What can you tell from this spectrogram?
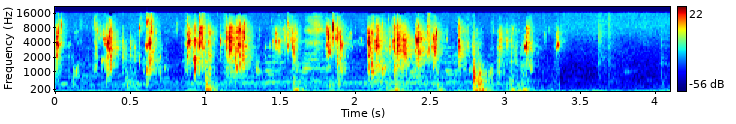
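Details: Splashing and sloshing water mixed with short bursts of human voice indoors.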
